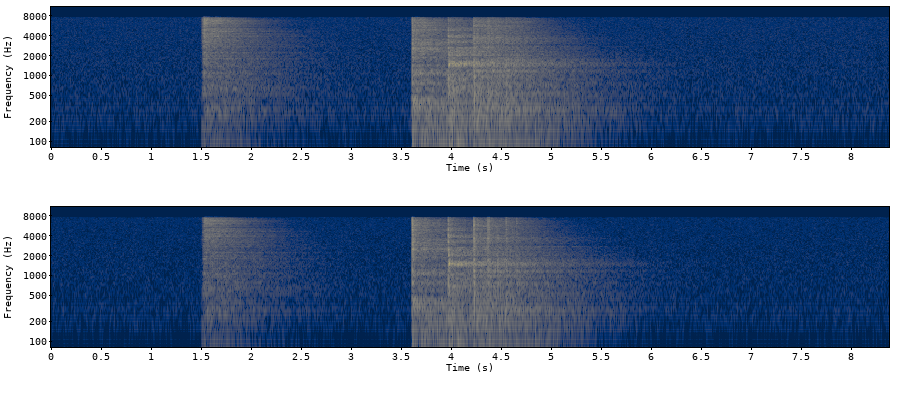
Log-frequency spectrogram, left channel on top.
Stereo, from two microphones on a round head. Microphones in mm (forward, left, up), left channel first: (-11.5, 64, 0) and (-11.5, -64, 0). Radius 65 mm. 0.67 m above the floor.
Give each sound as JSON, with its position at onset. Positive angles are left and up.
{"t": 1.5, "sound": "keys jangling", "side_deg": 75, "distance_m": 2.0}
{"t": 3.6, "sound": "a dropped coin", "side_deg": -35, "distance_m": 0.8}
